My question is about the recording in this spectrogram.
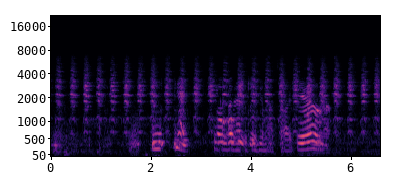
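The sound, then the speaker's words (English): A pet bird squawks over and over in a steady, rapid rhythm, loud, with some warbling, voice-like chatter mixed into the middle of the calls. “I'm going to have to deal with the bird, guys.”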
